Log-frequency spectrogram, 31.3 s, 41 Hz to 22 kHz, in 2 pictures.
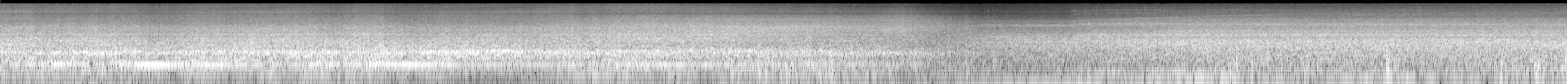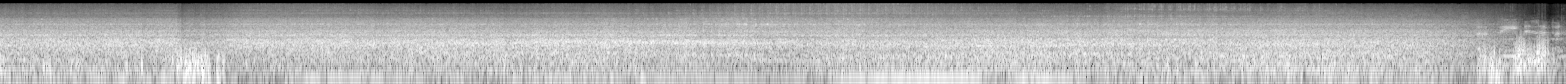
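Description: A Virgin Voyager diesel multiple unit's engines running as it moves off. After a cut, a Class 150 Sprinter diesel unit's engines run loudly as it moves along the platform under the station roof, with a rising whine just after the cut.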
